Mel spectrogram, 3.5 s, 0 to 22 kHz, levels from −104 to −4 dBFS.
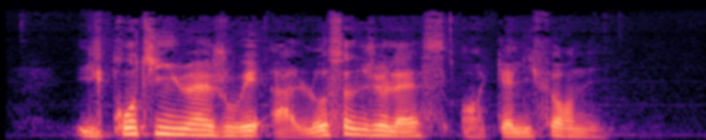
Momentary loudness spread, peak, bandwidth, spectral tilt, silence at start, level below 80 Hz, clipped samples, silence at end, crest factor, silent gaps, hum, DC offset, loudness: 12 LU; -4 dBFS; 15.5 kHz; -6.5 dB/octave; 0.4 s; -66 dBFS; under 0.1%; 0.55 s; 18 dB; none; none; under 0.1%; -23 LUFS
